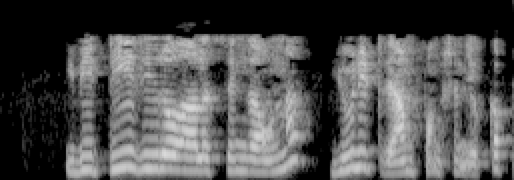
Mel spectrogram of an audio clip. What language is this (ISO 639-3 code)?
tel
